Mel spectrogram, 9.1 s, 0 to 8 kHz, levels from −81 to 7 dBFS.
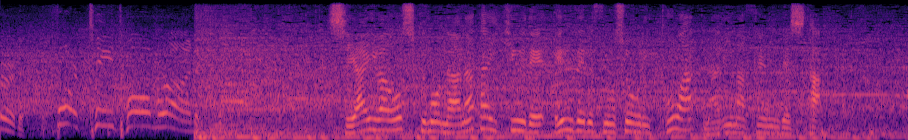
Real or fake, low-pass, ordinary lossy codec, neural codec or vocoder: real; 7.2 kHz; none; none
